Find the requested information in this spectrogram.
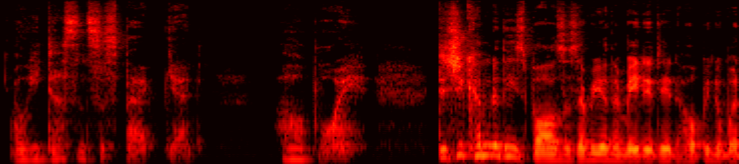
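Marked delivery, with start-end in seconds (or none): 0.1-2.7 soft slow whisper; hushed knowing reaction; whispered aside. Real, not acted. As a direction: murmur it knowingly.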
